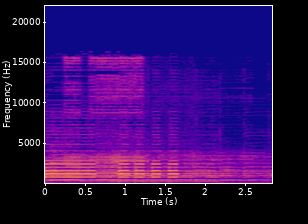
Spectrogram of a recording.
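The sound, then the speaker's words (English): Several car horns honk together at a drive-in worship service, a sustained blare followed by a few short toots, fairly loud, with overlapping tones and no talking; people in their cars toot to say amen. “Just a quick toot on the horn to say amen, to affirm what's being said.”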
